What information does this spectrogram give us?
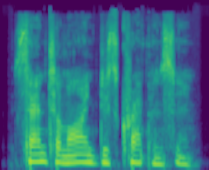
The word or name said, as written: centre line discrepancy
